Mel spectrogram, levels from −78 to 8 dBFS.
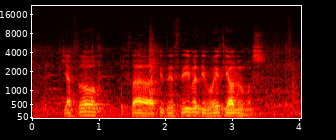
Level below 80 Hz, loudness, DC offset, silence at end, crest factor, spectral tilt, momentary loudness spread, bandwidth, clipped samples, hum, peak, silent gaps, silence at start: -52 dBFS; -23 LUFS; under 0.1%; 0 s; 18 dB; -7 dB/octave; 21 LU; 16 kHz; under 0.1%; none; -6 dBFS; none; 0 s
